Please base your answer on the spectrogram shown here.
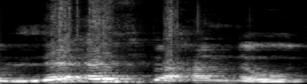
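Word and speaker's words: لأذبحنه: لَاُعَذِّبَنَّهُ عَذَابًا شَد۪يدًا اَوْ لَاَذْبَحَنَّهُ O لَاَذْبَحَنَّهُ diye okuduğumuz fiil, açıp bakın, la diye yazılır, le diye okunur.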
